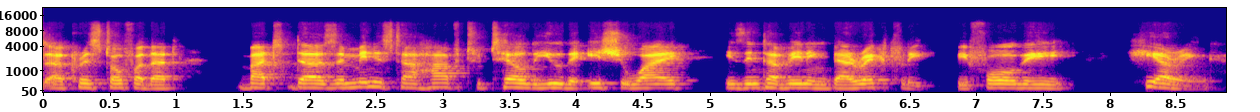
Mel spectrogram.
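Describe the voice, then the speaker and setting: Male moderator, higher bright voice, hesitant delivery, roomy echo. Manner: hesitant, relays questions from the audience. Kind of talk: moderating an online panel. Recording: echoey room.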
